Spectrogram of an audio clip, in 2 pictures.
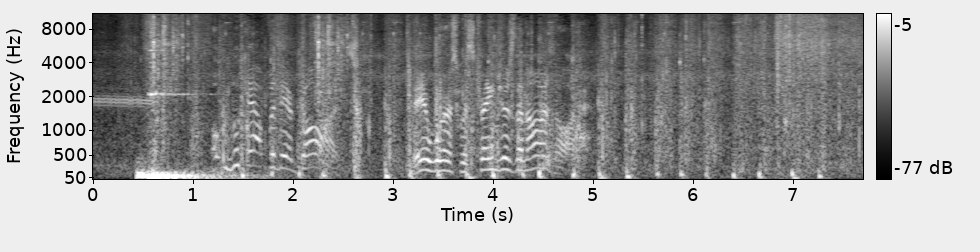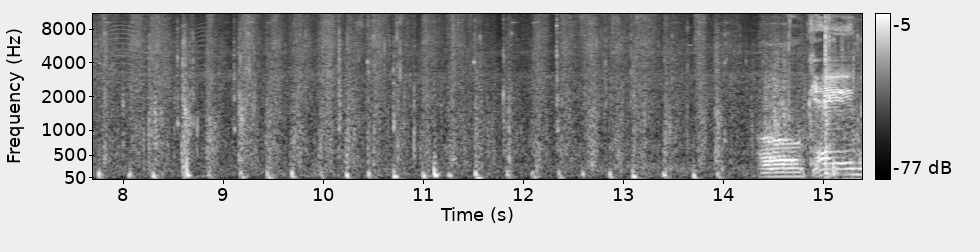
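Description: Footsteps run quickly over grass and dirt.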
